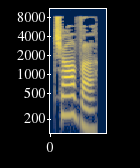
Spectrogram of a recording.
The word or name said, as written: chava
